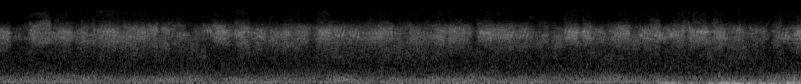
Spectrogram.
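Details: Sand martins, a colony numbering over 100, produce a steady wall of scratchy, high chirping twitters with pulsing surges every second or so over a soft rumble.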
